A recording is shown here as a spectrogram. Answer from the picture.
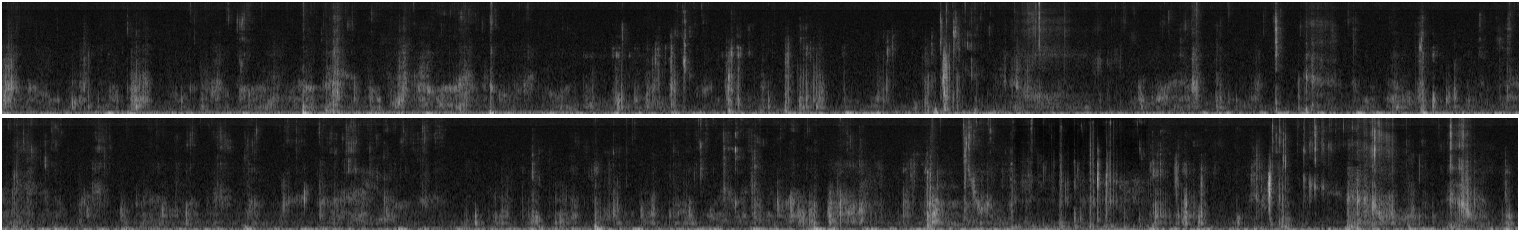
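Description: Close-miked chewing and mouth sounds of a person eating a dense, chewy Nutella financier, with frequent small sharp clicks throughout.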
